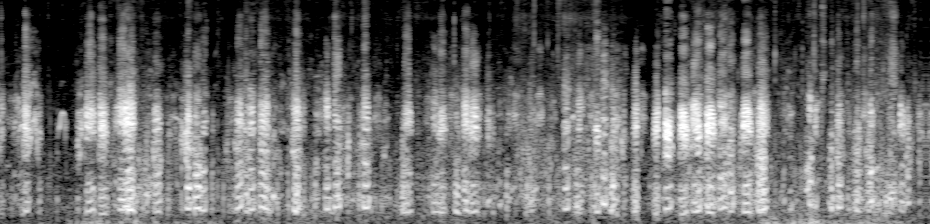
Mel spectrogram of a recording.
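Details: Mute swans gathered on Kinnego Bay, Lough Neagh, Northern Ireland, give a dense run of brief honking and snorting notes, several birds calling at once with barely a pause.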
